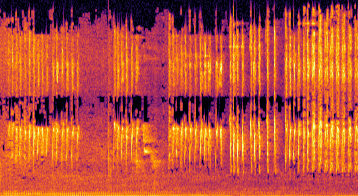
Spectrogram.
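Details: Greater green leafbird lure song: continuous runs of very high, rapid, buzzy trills building toward the end, over a loud low droning hum.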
